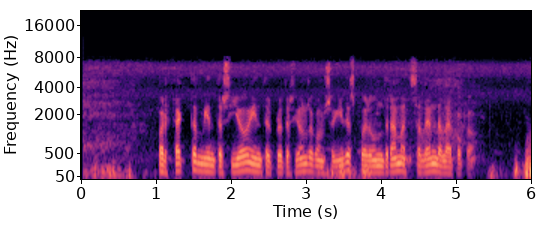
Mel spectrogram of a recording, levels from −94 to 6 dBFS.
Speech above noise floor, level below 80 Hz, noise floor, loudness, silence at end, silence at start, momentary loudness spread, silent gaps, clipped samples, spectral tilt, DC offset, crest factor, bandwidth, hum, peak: 20 dB; -46 dBFS; -42 dBFS; -22 LUFS; 0 s; 0.05 s; 17 LU; none; under 0.1%; -5.5 dB/octave; under 0.1%; 18 dB; 8 kHz; none; -4 dBFS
